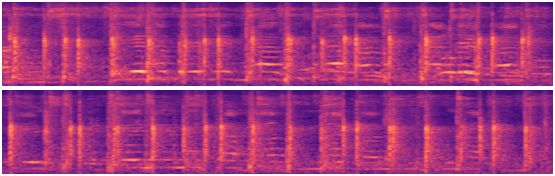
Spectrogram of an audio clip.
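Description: A group of people clapping their hands in a fast, steady rhythm along with music and singing.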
